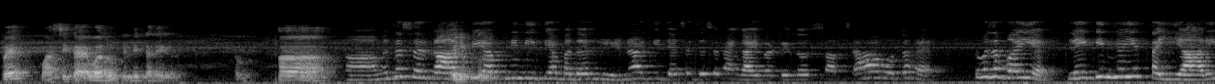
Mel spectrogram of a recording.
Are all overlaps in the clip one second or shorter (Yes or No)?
Yes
